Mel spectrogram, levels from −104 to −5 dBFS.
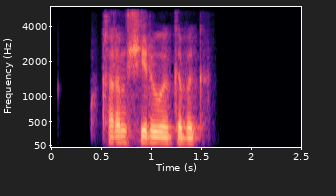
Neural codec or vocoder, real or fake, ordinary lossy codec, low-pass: codec, 16 kHz, 1 kbps, X-Codec, WavLM features, trained on Multilingual LibriSpeech; fake; AAC, 32 kbps; 5.4 kHz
